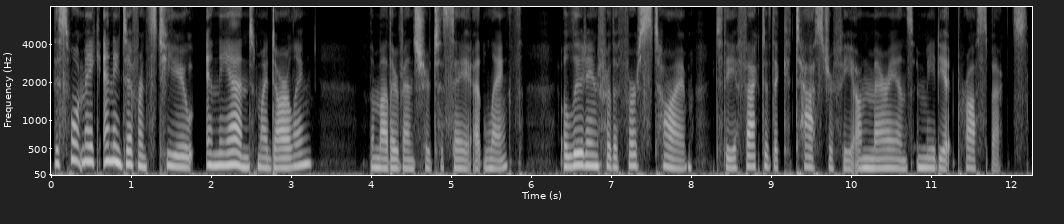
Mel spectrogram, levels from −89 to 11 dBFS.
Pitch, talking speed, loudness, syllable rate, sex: 180 Hz, 160 wpm, -23 LUFS, 5.0 syllables/s, female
